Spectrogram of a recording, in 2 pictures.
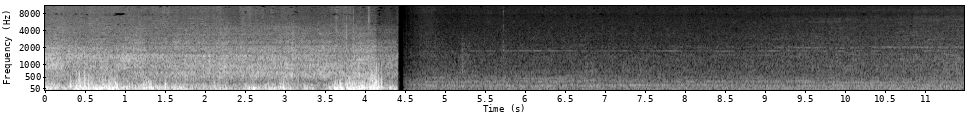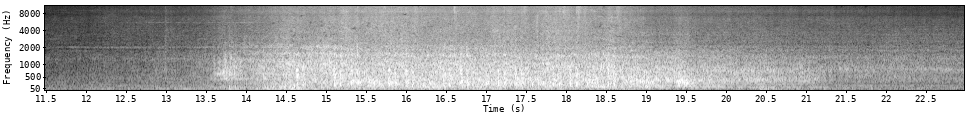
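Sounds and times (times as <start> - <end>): train passing at speed: 0.0 - 4.4, 5.8 - 22.9.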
